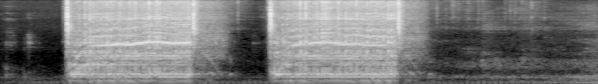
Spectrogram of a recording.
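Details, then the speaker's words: Singer mixer grinder motor on power-up: two short bursts of harsh, crackling high roar cutting in and out, sparking and smoke at burnt carbon brushes; fix is replacing the carbon brushes. "দেখুন পাওয়ার দিয়ে সঙ্গে সঙ্গে স্পারক হচ্ছে আর ধোয়া বেরচ্ছে। Main হচ্ছে এটার carbon ব্রেশ জ্বলে গেছে।"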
